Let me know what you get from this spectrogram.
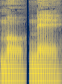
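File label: "mone", concatenated syllables; Affixing experiment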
